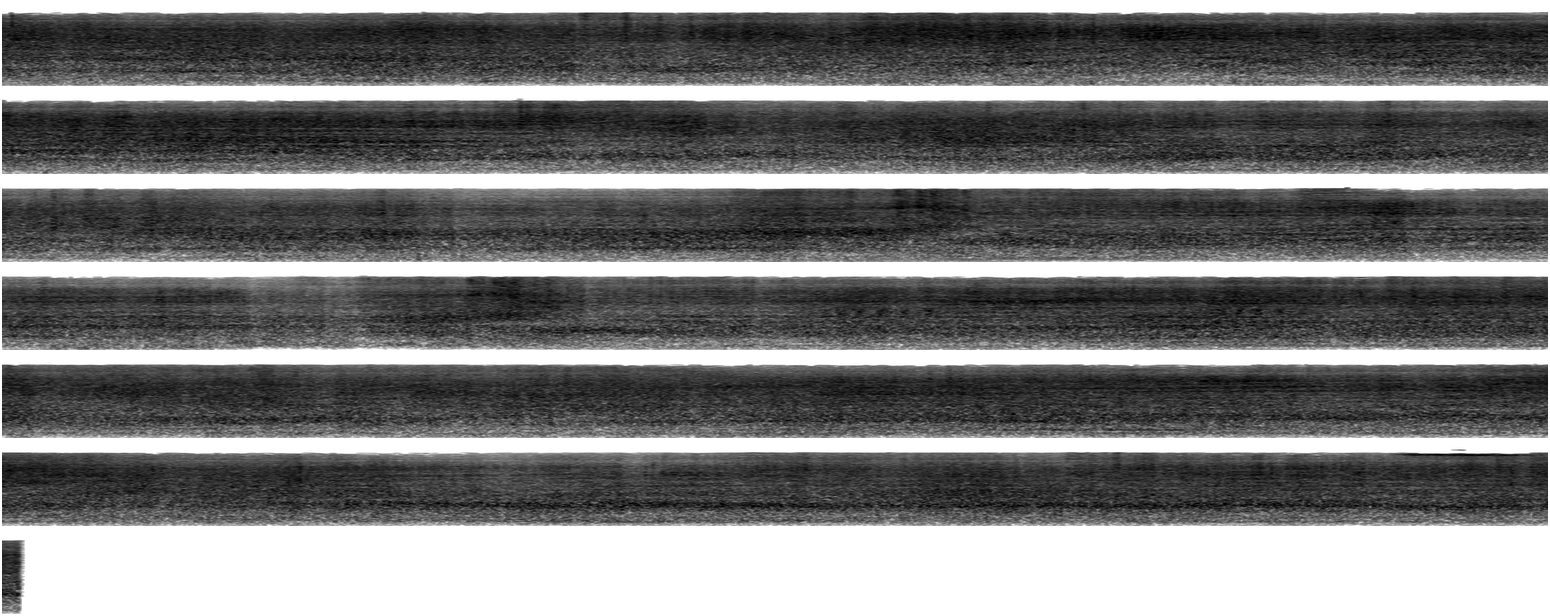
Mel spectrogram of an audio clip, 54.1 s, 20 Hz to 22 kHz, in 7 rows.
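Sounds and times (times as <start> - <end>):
tyres hissing on wet road: 0.0 - 46.5
engine hum of passing vehicle: 12.0 - 46.4.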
